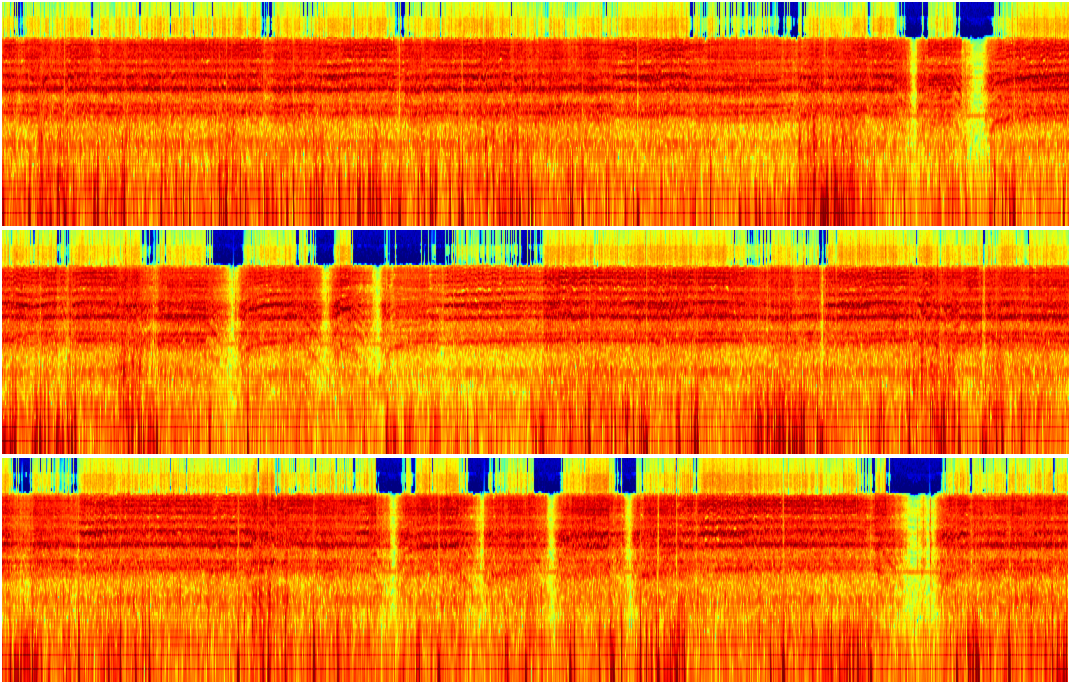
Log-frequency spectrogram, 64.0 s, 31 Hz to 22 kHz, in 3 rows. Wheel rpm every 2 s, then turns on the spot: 220, 230, 230, 230, 230, 220, 220, 220, 220, 100, 190, 230, 160, 150, 110, 210, 220, 220, 230, 220, 220, 220, 220, 230, 230, 150, 120, 140, 210, 230, 90, 220.
52-54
